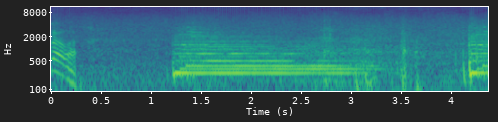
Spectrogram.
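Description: A single strummed guitar chord about a second in, ringing for about two seconds and fading: one stroke of the midnight chimes, played as a dry guitar strum in place of a bell. The next identical strum follows about three seconds later.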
